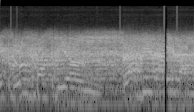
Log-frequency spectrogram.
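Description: Voices from an archival radio broadcast recording, thin-sounding and narrow in range.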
